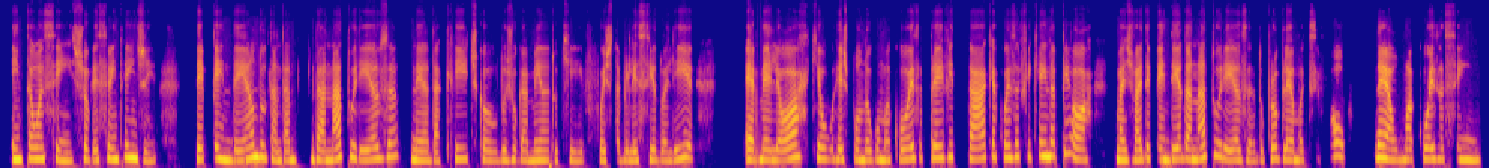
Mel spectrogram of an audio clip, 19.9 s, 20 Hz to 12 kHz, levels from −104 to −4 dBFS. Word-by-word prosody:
Então, 225 +1 +6
assim, 225 -4 -1
deixa 220 - -4
eu - - -5
ver 200 0 -5
se 240 - -4
eu - - +2
entendi, 220 -6 +5 0.5
dependendo 220 +3 +4
da 215 -4 -5
da 190 0 -4 0.3
da 200 -2 0
natureza, 230 +3 0 0.2
né, 195 -2 +2
da 180 -1 -6
crítica 225 -2 -5
ou 185 -1 -9
do 200 +1 -4
julgamento 195 -1 -4
que 180 -2 -10 0.2
foi 195 - -3
estabelecido 190 +1 -5
ali, 210 +7 -2 0.7
é 210 -1 +5
melhor 205 +3 +3 0.2
que 240 - 0
eu 220 -1 -3
responda 205 -1 -2
alguma 195 0 -1
coisa 220 +4 -1 0.2
pra 245 -1 +1
evitar 240 -2 0
que 260 - -3
a - - -6
coisa 250 +2 0
fique 270 +1 -9
ainda 275 0 +8
pior, 225 -11 +1 0.4
mas 200 -2 +4
vai 200 0 +2
depender 215 -1 0
da 220 -2 +1
natureza 210 -6 -1
do 190 0 -13
problema, 205 -3 -2
que - - -19
se - - -18
for, 270 0 -2 0.4
né, 240 -4 +8
uma 205 +1 -2
coisa 220 -1 -1
assim 205 -2 -2
210 Hz, 155 wpm, -22 LUFS, 195-230 Hz, 0.7 s, ainda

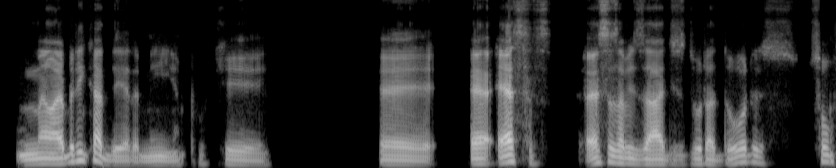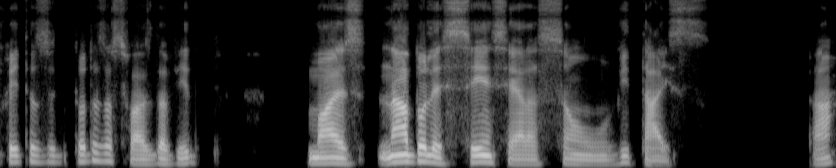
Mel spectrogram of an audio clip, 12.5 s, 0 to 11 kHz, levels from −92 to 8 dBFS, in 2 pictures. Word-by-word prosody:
Não, 100 +3 +2
é - - +6
brincadeira 100 - -1
minha 80 0 -5
porque 85 -5 -8 0.8
é 85 -2 -1 0.3
é - - +4
essas - - +3 0.2
essas 125 - +1
amizades 90 -4 +1
duradouras 100 +6 -5
são 140 -1 -5
feitas 130 0 -3
em 130 - -8
todas 145 +2 -3
as 145 - -4
fases 90 -1 0
da 95 - +1
vida 105 +6 -6 0.8
mas 110 -2 +4
na 135 - +8
adolescência 130 -2 +3
elas 90 -1 0
são 85 -3 -5
vitais, 85 -8 -5 0.7
tá, - - -2
95 Hz, 125 wpm, -23 LUFS, 85-125 Hz, 0.8 s, na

